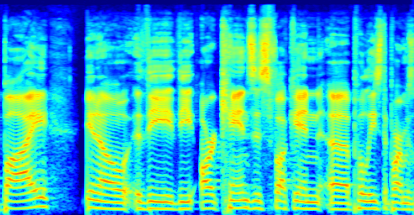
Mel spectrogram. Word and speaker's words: Arkansas: Don't say it like that. No, I will never say it the incorrect way. It's Arkansas.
